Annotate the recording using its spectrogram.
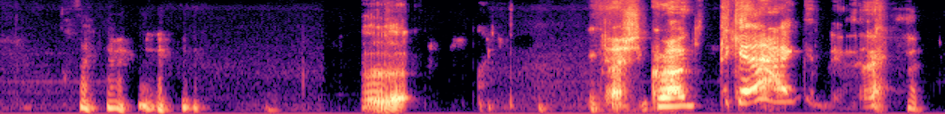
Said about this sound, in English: How many times do you idiots need to burp in here? Good grief. I haven't done it the whole time. It's over him. He's the one drinking fizzy things.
